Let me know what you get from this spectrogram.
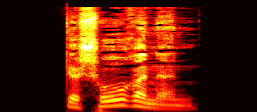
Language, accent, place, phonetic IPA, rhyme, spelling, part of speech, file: German, Germany, Berlin, [ɡəˈʃoːʁənən], -oːʁənən, geschorenen, adjective, De-geschorenen.ogg
- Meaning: inflection of geschoren: 1. strong genitive masculine/neuter singular 2. weak/mixed genitive/dative all-gender singular 3. strong/weak/mixed accusative masculine singular 4. strong dative plural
